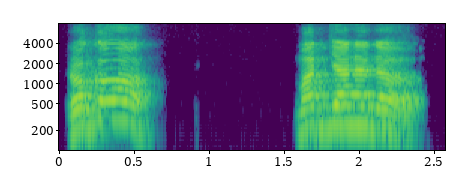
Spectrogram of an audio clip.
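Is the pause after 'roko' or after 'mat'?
after roko. The pause comes after 'roko'.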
